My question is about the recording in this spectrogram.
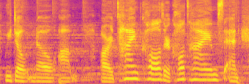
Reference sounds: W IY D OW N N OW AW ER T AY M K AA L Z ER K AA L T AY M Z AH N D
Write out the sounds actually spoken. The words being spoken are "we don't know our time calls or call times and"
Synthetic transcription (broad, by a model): W IY D OW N N OW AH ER T AY M K AA L Z ER K AA L T AY M Z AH N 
